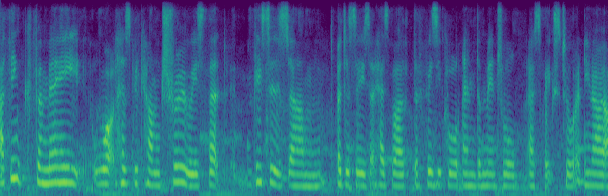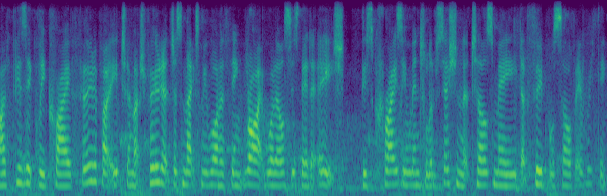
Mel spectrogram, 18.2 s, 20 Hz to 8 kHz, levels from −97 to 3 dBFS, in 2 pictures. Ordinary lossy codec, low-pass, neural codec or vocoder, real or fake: Opus, 24 kbps; 7.2 kHz; codec, 24 kHz, 3 kbps, HILCodec; fake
